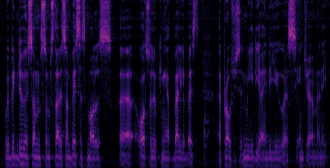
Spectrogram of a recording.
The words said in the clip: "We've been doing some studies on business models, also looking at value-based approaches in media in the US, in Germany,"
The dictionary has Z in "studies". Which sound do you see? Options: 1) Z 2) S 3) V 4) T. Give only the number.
2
